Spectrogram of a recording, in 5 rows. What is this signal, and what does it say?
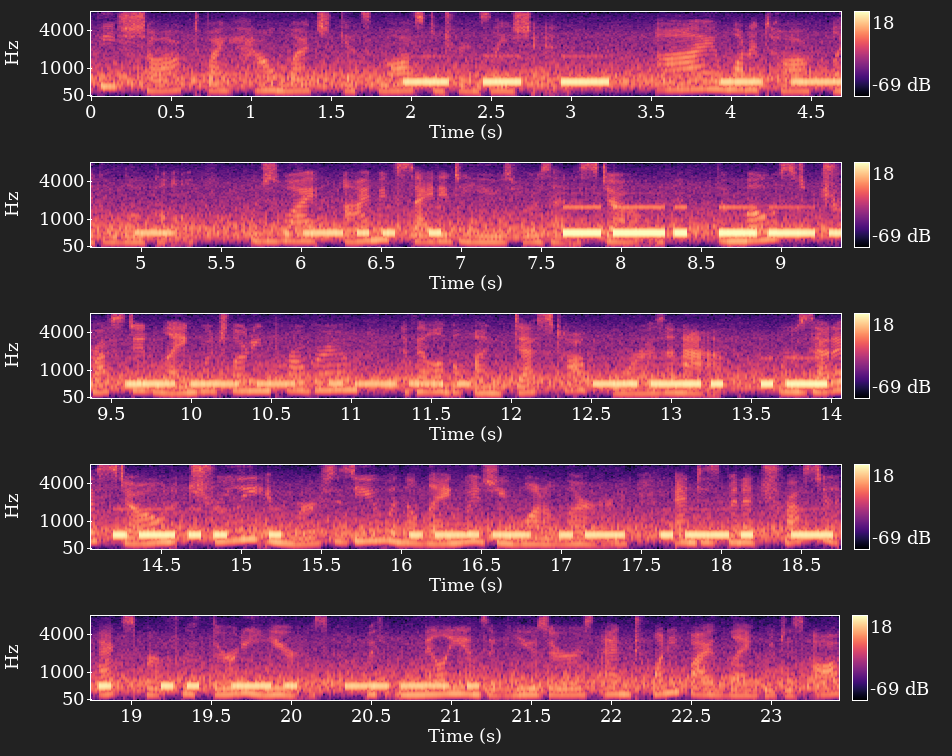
Morse code, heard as a keyed tone, hand-sent with a bug key, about 15 wpm, 520 Hz, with heavy radio static, fading, a narrow filter and speech in English. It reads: TTT TTT DE GGOP GALE WARNING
